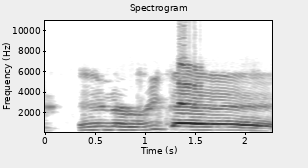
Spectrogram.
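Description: A child's voice sing-songing the name "Enrique" in two drawn-out phrases. The second phrase is the louder one, held and slowly falling in pitch.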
